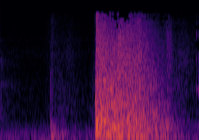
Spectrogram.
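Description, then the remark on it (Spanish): A muffled thump, then a heavy kick slams into a wall, loud, followed by about a second of rattling, crashing noise that slowly fades. “Eric da una patada a una pared.”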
